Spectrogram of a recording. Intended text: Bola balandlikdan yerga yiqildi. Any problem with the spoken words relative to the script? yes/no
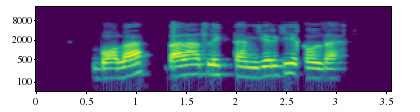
no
